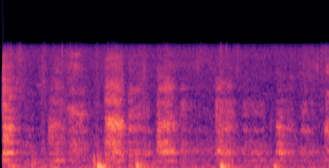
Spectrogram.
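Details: Yorkie and Great Dane, two pet dogs, fighting over control of a chew bone indoors; short rough bursts and low grunting growls in uneven spurts, with scuffling and a person joining the play fight.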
